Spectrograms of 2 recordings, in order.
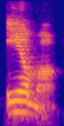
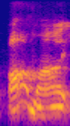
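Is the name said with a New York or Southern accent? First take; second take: New York; Southern. First: The name is said with a New York pronunciation. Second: The name is said with a Southern pronunciation. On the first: "which is my New York" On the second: "the southern pronunciation of Amma"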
